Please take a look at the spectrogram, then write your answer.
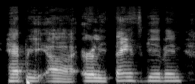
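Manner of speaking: ordinary talk, nothing marked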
